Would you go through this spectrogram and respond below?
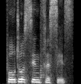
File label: "Photosynthesis", Indian; Dictionary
